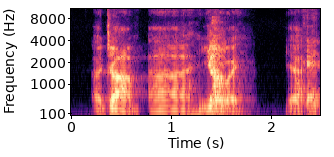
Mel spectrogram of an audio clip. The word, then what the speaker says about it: Zhang: Zhang.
